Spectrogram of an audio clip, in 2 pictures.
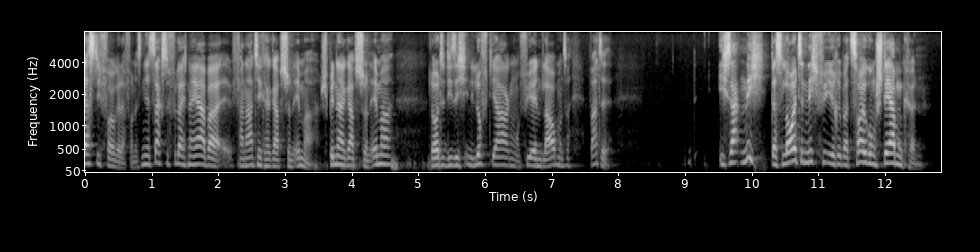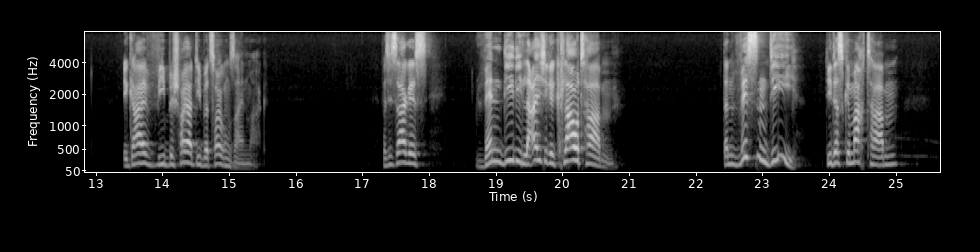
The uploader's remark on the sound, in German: Osterpredigt aus dem Leipzigprojekt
